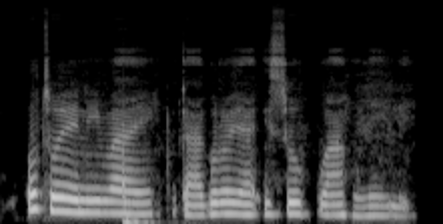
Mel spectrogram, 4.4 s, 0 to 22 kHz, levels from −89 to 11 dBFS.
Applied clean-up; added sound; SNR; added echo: neural mask model RNNoise.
